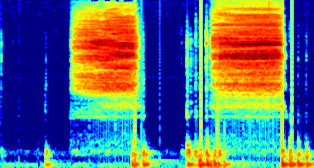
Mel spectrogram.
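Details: Two long, rasping hisses from a wild barn owl in its nest box as it swallows a large prey item, with low knocking and shuffling sounds before and between them.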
